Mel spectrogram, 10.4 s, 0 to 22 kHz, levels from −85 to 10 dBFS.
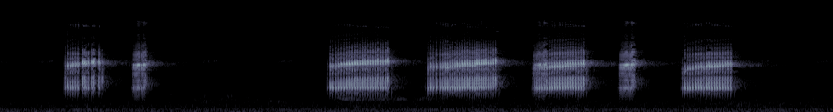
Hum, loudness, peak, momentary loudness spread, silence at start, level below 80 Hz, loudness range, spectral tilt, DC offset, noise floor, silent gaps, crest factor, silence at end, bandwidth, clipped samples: none; -30 LUFS; -12 dBFS; 16 LU; 0.85 s; -80 dBFS; 7 LU; 1 dB/octave; under 0.1%; -75 dBFS; none; 22 dB; 1.2 s; 10.5 kHz; under 0.1%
